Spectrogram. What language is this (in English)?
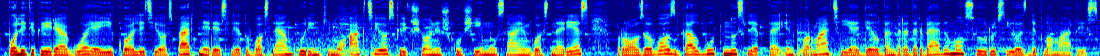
Lithuanian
